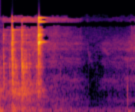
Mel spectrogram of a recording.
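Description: Metal tie-down strap hooks clinking together in the hand: a few quick metallic clinks in the first half second or so, the last one loudest with a brief ringing, then a faint click near the end.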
